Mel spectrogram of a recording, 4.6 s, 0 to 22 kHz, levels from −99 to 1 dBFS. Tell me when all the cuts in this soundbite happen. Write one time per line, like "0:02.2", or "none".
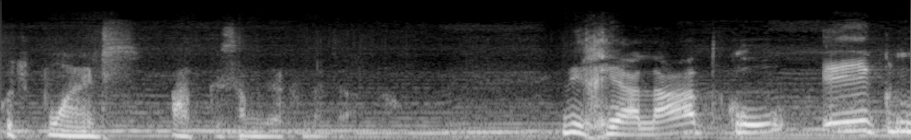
0:01.4
0:02.8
